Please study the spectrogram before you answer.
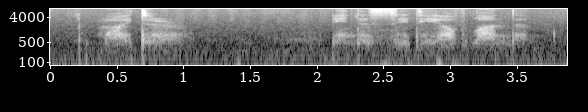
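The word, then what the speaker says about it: Mitre: say this square m i t r e miter in the city of London 34 of an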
